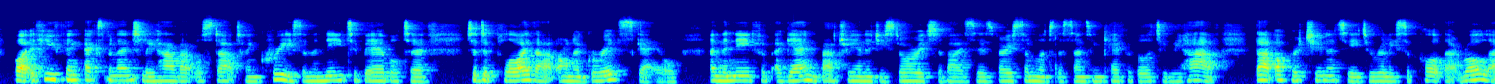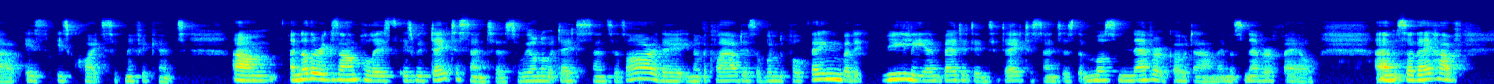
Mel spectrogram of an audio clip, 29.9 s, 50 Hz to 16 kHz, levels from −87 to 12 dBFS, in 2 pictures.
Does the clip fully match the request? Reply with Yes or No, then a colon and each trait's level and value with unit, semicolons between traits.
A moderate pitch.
Yes: medium, 155 Hz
